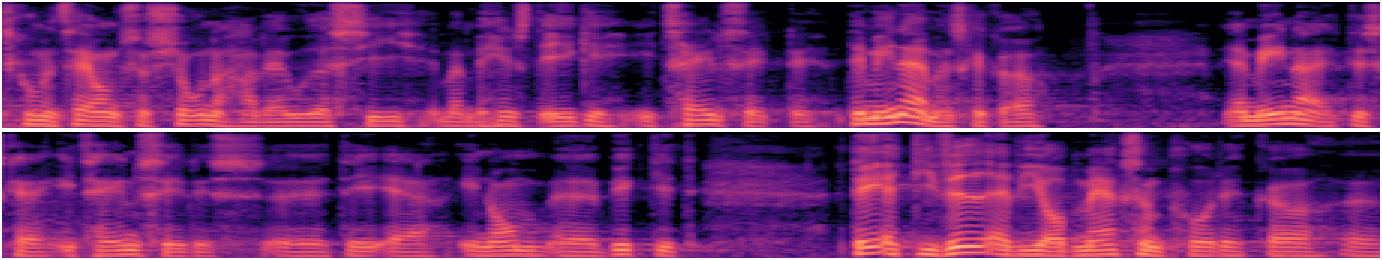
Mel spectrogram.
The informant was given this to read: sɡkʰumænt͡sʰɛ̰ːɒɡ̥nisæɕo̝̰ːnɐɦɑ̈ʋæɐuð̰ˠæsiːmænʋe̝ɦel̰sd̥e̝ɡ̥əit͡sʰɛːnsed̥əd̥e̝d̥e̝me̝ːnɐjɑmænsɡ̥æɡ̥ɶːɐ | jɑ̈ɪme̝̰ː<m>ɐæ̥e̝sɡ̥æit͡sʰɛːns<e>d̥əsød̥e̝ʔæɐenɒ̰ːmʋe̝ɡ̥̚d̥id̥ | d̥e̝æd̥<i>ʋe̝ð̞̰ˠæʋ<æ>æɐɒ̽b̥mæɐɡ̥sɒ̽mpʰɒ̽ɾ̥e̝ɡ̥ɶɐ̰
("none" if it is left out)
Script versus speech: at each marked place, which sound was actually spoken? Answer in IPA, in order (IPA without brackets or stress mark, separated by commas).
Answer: n, e, i, i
